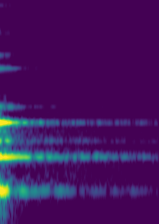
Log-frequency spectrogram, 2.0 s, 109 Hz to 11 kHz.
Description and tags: windows-like physical modeled alert sound original 2 [Oneshot] {Render as Loop}
UI sound effect. On an ongoing basis more will be added here
And I'll batch upload here every so often.
2, alert, modeled, original, physical, sound, windows-like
